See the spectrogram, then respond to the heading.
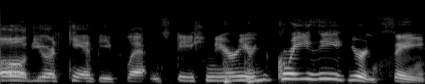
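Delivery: high, swooping, cartoonish put-on accent voice. Mocking globe believers, speaker imitates them in a cartoon-character accent. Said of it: "It sounds like a cartoon character".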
